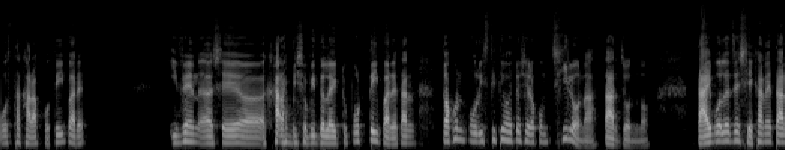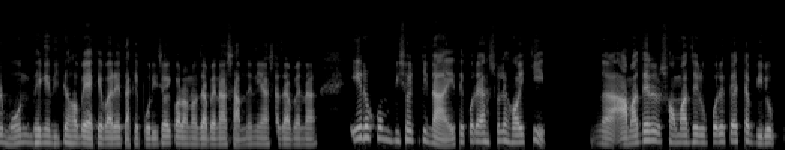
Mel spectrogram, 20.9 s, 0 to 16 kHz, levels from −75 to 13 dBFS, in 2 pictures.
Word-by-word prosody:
অবস্থা 125 Hz, 0 st, -6 dB
খারাপ 115 Hz, 0 st, +3 dB
হতেই 140 Hz, +1 st, -5 dB
পারে। 125 Hz, -1 st, +2 dB, 1.3 s
ইভেন 150 Hz, +3 st, +1 dB
অ্যা 125 Hz, +1 st, +2 dB
সে -, -, -1 dB, 0.3 s
আ -, -, +3 dB, 0.3 s
খারাপ 135 Hz, +1 st, +7 dB
বিশ্ববিদ্যালয়ে 130 Hz, -2 st, +1 dB
একটু 130 Hz, +2 st, -13 dB
পড়তেই 160 Hz, +1 st, 0 dB
পারে। 110 Hz, -, +4 dB
তার 125 Hz, -1 st, +3 dB, 0.5 s
তখন 190 Hz, +6 st, +4 dB
পরিস্থিতি 160 Hz, +4 st, -6 dB
হয়তো 170 Hz, +1 st, -2 dB
সেরকম 150 Hz, -1 st, -4 dB
ছিল 205 Hz, -2 st, -4 dB, 0.2 s
না, -, -, -2 dB, 0.2 s
তার -, -, +7 dB
জন্য। 80 Hz, 0 st, -8 dB, 0.8 s
তাই 130 Hz, -, +10 dB
বলে 160 Hz, +1 st, +4 dB
যে 170 Hz, -, +1 dB
সেখানে 150 Hz, -1 st, +1 dB
তার 140 Hz, 0 st, +8 dB
মন 125 Hz, +4 st, -4 dB, 0.2 s
ভেঙে 130 Hz, 0 st, -1 dB
দিতে 120 Hz, +4 st, -4 dB
হবে 125 Hz, 0 st, +1 dB
একেবারে, 115 Hz, -1 st, +1 dB
তাকে 110 Hz, -, -2 dB
পরিচয় 110 Hz, +4 st, -2 dB
করানো 115 Hz, -2 st, 0 dB
যাবে 110 Hz, -1 st, +2 dB
না, 110 Hz, -, +4 dB
সামনে 105 Hz, +2 st, -2 dB
নিয়ে 110 Hz, -1 st, -4 dB
আসা 115 Hz, +2 st, -8 dB
যাবে 110 Hz, 0 st, -1 dB
না, 100 Hz, -, 0 dB, 0.6 s
এরকম 220 Hz, -1 st, +1 dB, 0.2 s
বিষয়টি 175 Hz, +1 st, -5 dB
না। -, -, +8 dB, 0.2 s
এতে 110 Hz, +8 st, -6 dB
করে 160 Hz, -1 st, -1 dB
আসলে 170 Hz, +3 st, -7 dB
হয় 140 Hz, 0 st, +2 dB
কি, -, -, -6 dB, 0.9 s
আ -, -, +2 dB, 0.2 s
আমাদের 135 Hz, +9 st, +3 dB, 0.2 s
সমাজের 135 Hz, +1 st, +1 dB
উপরে 145 Hz, +2 st, -1 dB
তো -, -, -3 dB
একটা 165 Hz, -, -2 dB
বিরূপ 125 Hz, 0 st, -3 dB
135 Hz, 165 wpm, -27 LUFS, 120-160 Hz, 1.3 s, তাই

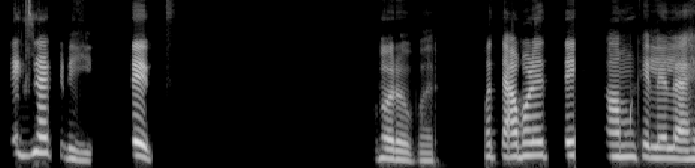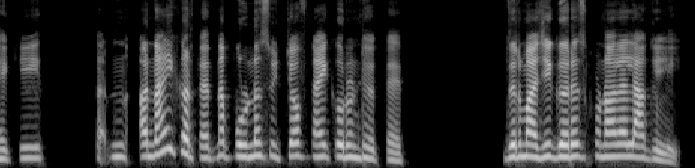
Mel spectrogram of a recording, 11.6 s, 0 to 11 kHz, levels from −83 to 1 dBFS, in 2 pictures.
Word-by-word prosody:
Exactly 250 Hz, -, 0 dB, 0.4 s
तेच. -, -, +8 dB, 1.9 s
बरोबर. 170 Hz, -6 st, -2 dB, 0.5 s
मग -, -, -3 dB
त्यामुळे 250 Hz, +2 st, +4 dB
ते 260 Hz, +1 st, -1 dB
काम 235 Hz, -2 st, -3 dB
केलेलं 205 Hz, -4 st, 0 dB
आहे, 185 Hz, 0 st, +1 dB
की 205 Hz, +4 st, -8 dB, 0.5 s
तर -, -, -8 dB, 0.3 s
अ, 240 Hz, -, +3 dB
नाही 330 Hz, +10 st, +3 dB
करता 285 Hz, -10 st, 0 dB
येत 215 Hz, -, -4 dB
ना, 255 Hz, -, +2 dB
पूर्ण 240 Hz, +1 st, +1 dB
स्विच 245 Hz, -2 st, -6 dB
ऑफ 250 Hz, -1 st, -1 dB
नाही 230 Hz, 0 st, +1 dB
करून 230 Hz, -2 st, 0 dB
ठेवता 195 Hz, -5 st, -6 dB
येत. 150 Hz, -2 st, -6 dB, 0.9 s
जर 230 Hz, +1 st, +3 dB
माझी 235 Hz, -1 st, +5 dB
गरज 235 Hz, 0 st, +2 dB
कोणाला 240 Hz, 0 st, +2 dB
लागली 185 Hz, -, -1 dB
230 Hz, 145 wpm, -21 LUFS, 200-245 Hz, 1.9 s, तेच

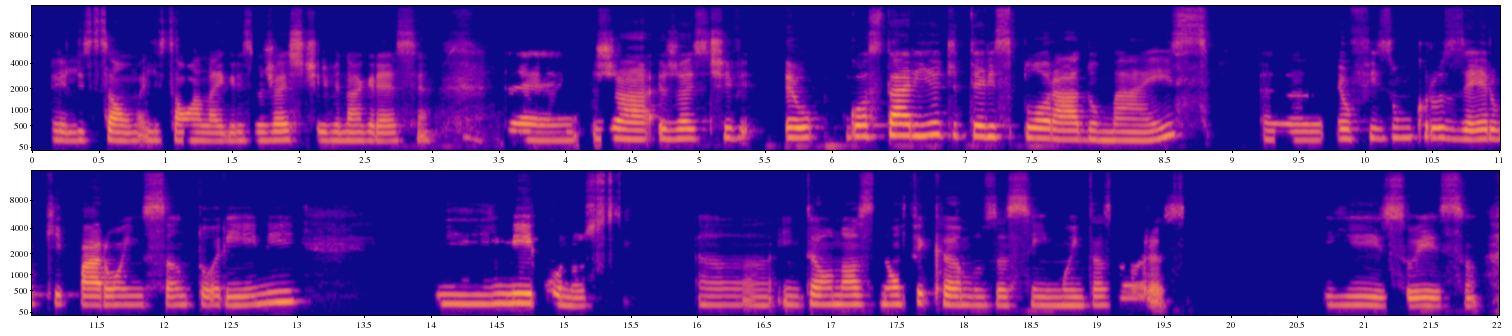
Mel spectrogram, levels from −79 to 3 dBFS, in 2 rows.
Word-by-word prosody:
Eles 180 Hz, -1 st, -4 dB
são, 170 Hz, -3 st, +2 dB
eles 175 Hz, 0 st, -6 dB
são 175 Hz, -, +1 dB
alegres, 170 Hz, 0 st, -2 dB
eu 175 Hz, -, -3 dB
já 180 Hz, +1 st, +3 dB
estive 180 Hz, -1 st, -1 dB
na 175 Hz, 0 st, 0 dB
Grécia. 165 Hz, -, -3 dB, 1.0 s
É, 175 Hz, -, -7 dB, 0.3 s
já, 200 Hz, -3 st, +4 dB
eu -, -, +1 dB
já 210 Hz, +1 st, +2 dB
estive, 210 Hz, +1 st, -2 dB, 0.2 s
eu 230 Hz, +1 st, +4 dB, 0.2 s
gostaria 265 Hz, +3 st, +6 dB
de 275 Hz, -1 st, -7 dB
ter 260 Hz, -1 st, +4 dB
explorado 205 Hz, -6 st, +3 dB
mais, 180 Hz, +10 st, -2 dB, 0.7 s
hã, 180 Hz, 0 st, -4 dB
eu 210 Hz, 0 st, 0 dB
fiz 210 Hz, +1 st, -8 dB
um 230 Hz, 0 st, -4 dB
cruzeiro 205 Hz, -4 st, +1 dB
que 200 Hz, -, -4 dB
parou 190 Hz, -2 st, +4 dB
em 190 Hz, 0 st, -5 dB
Santorini, 190 Hz, +5 st, -2 dB, 1.1 s
e 205 Hz, 0 st, -2 dB
Mikonos, 210 Hz, -6 st, +3 dB, 1.1 s
hã, 180 Hz, 0 st, -7 dB
então, 195 Hz, +1 st, 0 dB
nós 195 Hz, 0 st, +1 dB
não 195 Hz, 0 st, +2 dB
ficamos, 185 Hz, -5 st, 0 dB
assim, 175 Hz, 0 st, -2 dB
muitas 175 Hz, +1 st, -3 dB
horas 330 Hz, -, -4 dB, 1.0 s
isso, 180 Hz, -2 st, -2 dB
isso. 165 Hz, -1 st, -2 dB
190 Hz, 115 wpm, -23 LUFS, 175-215 Hz, 1.1 s, gostaria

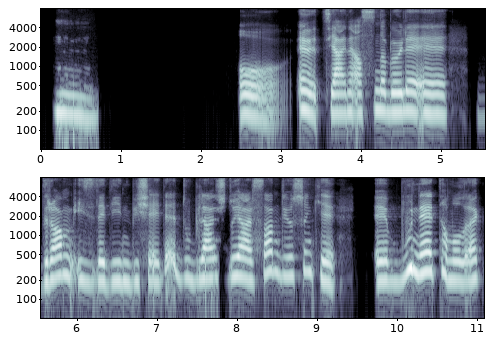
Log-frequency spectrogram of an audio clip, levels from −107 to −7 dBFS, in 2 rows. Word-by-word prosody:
Hıı. 175 Hz, -4 st, -3 dB, 1.8 s
O! 175 Hz, -1 st, -1 dB, 0.2 s
Evet, 200 Hz, -4 st, +1 dB
yani, 185 Hz, 0 st, +3 dB
aslında, 195 Hz, +1 st, -1 dB
böyle, 195 Hz, +1 st, +3 dB
eee, 185 Hz, -1 st, +1 dB, 0.5 s
dram 225 Hz, +5 st, +3 dB
izlediğin 190 Hz, -1 st, -3 dB
bir 190 Hz, -, -5 dB
şeyde 185 Hz, +3 st, -2 dB
dublaj 210 Hz, +1 st, 0 dB
duyarsan, 230 Hz, +4 st, +1 dB
diyorsun 230 Hz, +4 st, -4 dB
ki, 195 Hz, -8 st, -1 dB, 0.5 s
eee, 195 Hz, +1 st, +2 dB
bu 235 Hz, +10 st, +3 dB
ne 270 Hz, +1 st, +5 dB
tam 250 Hz, -8 st, -1 dB
olarak 200 Hz, +1 st, 0 dB
195 Hz, 110 wpm, -22 LUFS, 185-220 Hz, 1.8 s, ne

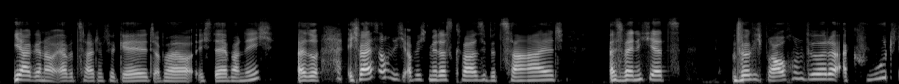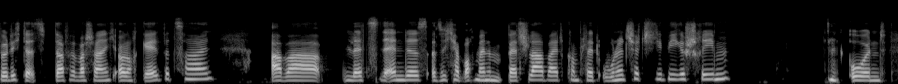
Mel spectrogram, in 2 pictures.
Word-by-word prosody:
Ja 210 Hz, -2 st, +6 dB
genau, 185 Hz, -3 st, -1 dB
er 170 Hz, -, -1 dB
bezahlt 170 Hz, -1 st, -5 dB
dafür 170 Hz, 0 st, -10 dB
Geld, 165 Hz, +3 st, 0 dB
aber 155 Hz, -2 st, +1 dB
ich 165 Hz, -, -11 dB
selber 165 Hz, 0 st, +1 dB
nicht. 225 Hz, -, -5 dB, 0.2 s
Also, 185 Hz, +1 st, +4 dB, 0.3 s
ich 190 Hz, +4 st, -3 dB
weiß 245 Hz, +7 st, +7 dB
auch 305 Hz, +1 st, -1 dB
nicht, 235 Hz, -, -7 dB
ob -, -, -2 dB
ich 220 Hz, -1 st, -10 dB
mir 210 Hz, -, 0 dB
das 210 Hz, 0 st, +1 dB
quasi 195 Hz, +1 st, +1 dB
bezahlt 185 Hz, +3 st, +1 dB, 0.5 s
also 190 Hz, 0 st, +2 dB
wenn 210 Hz, 0 st, +5 dB
ich 225 Hz, -, -6 dB
jetzt 205 Hz, -2 st, +1 dB, 0.5 s
wirklich 215 Hz, +3 st, +1 dB
brauchen 215 Hz, +8 st, +2 dB
würde, 240 Hz, 0 st, +3 dB
akut, 290 Hz, +8 st, -7 dB
würde 190 Hz, +1 st, +1 dB
ich 210 Hz, -, -8 dB
das -, -, -1 dB
dafür 185 Hz, +1 st, +1 dB
wahrscheinlich 185 Hz, 0 st, 0 dB
auch -, -, +6 dB
noch 180 Hz, -1 st, -1 dB
Geld 175 Hz, +5 st, +1 dB
bezahlen, 245 Hz, +1 st, -1 dB, 0.6 s
aber 185 Hz, -1 st, +4 dB, 0.2 s
letzten 190 Hz, 0 st, -2 dB
Endes 205 Hz, +1 st, +2 dB
also 185 Hz, +2 st, -5 dB
ich 210 Hz, -, -6 dB
habe 200 Hz, -, +1 dB
auch 185 Hz, -, 0 dB
meine 195 Hz, -2 st, +1 dB
m 180 Hz, -3 st, -3 dB
Bachelorarbeit 195 Hz, +1 st, +2 dB
komplett 195 Hz, -2 st, -3 dB
ohne 185 Hz, +6 st, -1 dB
ChatGPT 240 Hz, -1 st, -5 dB
geschrieben 240 Hz, +1 st, -1 dB, 1.2 s
und 185 Hz, -1 st, +2 dB
195 Hz, 175 wpm, -23 LUFS, 185-220 Hz, 1.2 s, weiß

